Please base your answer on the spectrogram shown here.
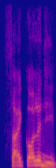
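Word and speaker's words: psychology: अख्ताम की तरफ बढ़ते हुए जी, साइकोलॉजी, पी की आवाज़ नहीं आनी जी यहाँ पे। साइकोलॉजी इज़ नॉट पसाए चलो जी, इट्स not anything else, it's साइकोलॉजी, पी की आवाज़ नहीं आएगी।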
